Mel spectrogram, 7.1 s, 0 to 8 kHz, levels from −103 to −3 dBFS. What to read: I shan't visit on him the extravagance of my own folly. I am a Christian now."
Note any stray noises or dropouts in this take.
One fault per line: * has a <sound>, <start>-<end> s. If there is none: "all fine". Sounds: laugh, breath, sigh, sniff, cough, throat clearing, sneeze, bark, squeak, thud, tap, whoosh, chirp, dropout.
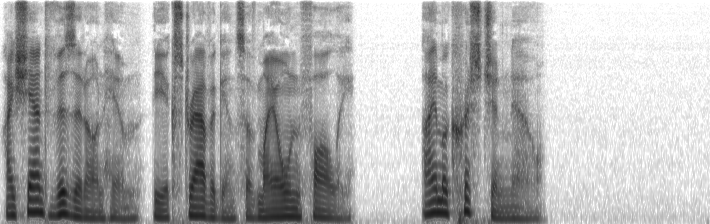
all fine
